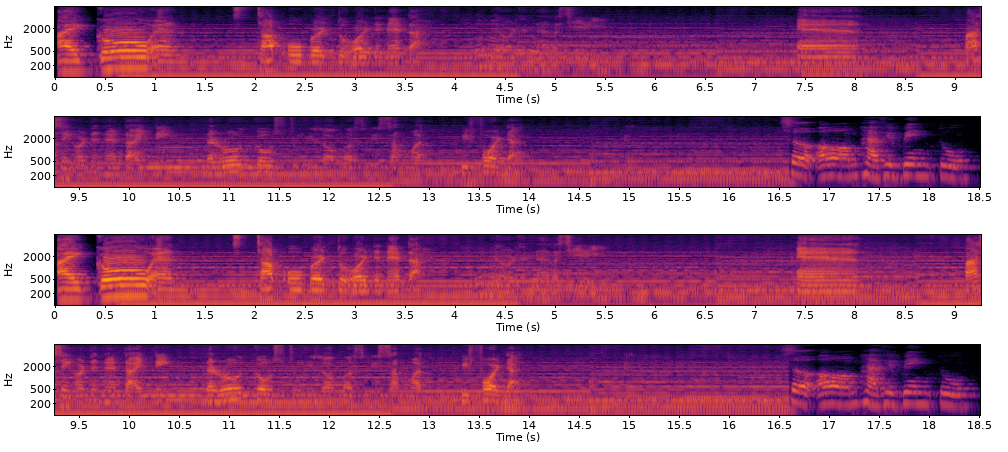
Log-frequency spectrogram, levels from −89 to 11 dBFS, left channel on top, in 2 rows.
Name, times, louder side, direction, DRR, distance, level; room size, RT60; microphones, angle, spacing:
voice 1, 0.0-1.4 1.8-3.8 4.4-5.5 7.4-8.2 9.1-10.5 10.7-12.9 13.3-13.9, right 3 dB, 90° right, 7 dB, 1.0 m, -24 dB
sound 1, 0.6-16.6, right 3 dB, 40° right, 0.5 m, -33 dB
voice 2, 4.2-4.9 16.5-18.3, left 1 dB, 5° left, -1 dB, 0.7 m, -31 dB
sound 2, 4.3-11.4, left 1 dB, 50° left, 1.1 m, -41 dB
5.7 x 5.5 x 6.3 m, 0.41 s
head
